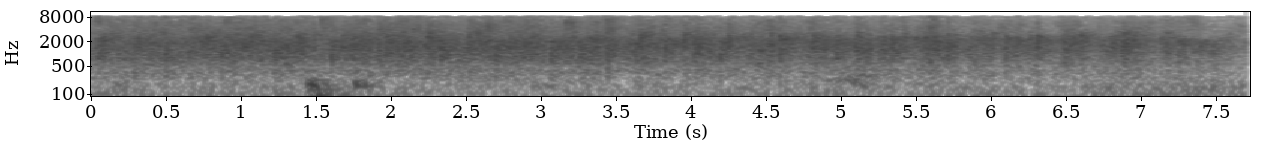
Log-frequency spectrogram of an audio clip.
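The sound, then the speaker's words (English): Audience applause for a group of people named at a gathering: dense, steady clapping from many hands that fills the whole clip at an even loudness, with no voices standing out. “And I think we should stop right there and give them a round of applause for the wonderful”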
